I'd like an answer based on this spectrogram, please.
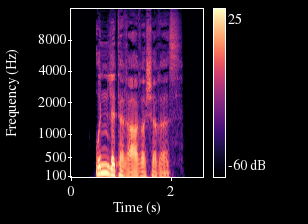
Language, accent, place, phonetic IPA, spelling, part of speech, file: German, Germany, Berlin, [ˈʊnlɪtəˌʁaːʁɪʃəʁəs], unliterarischeres, adjective, De-unliterarischeres.ogg
- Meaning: strong/mixed nominative/accusative neuter singular comparative degree of unliterarisch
